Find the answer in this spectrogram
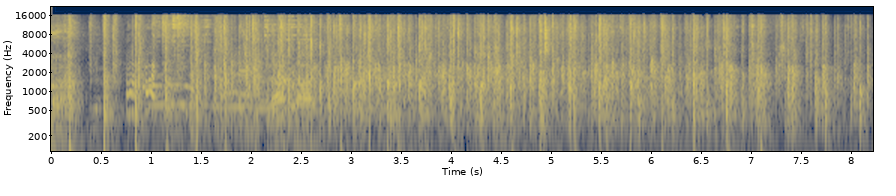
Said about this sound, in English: Do we just clap or...?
